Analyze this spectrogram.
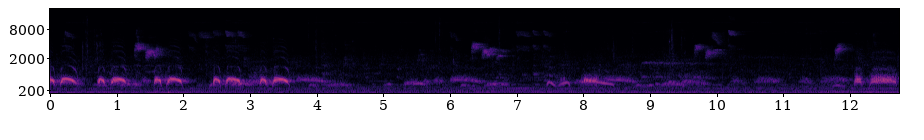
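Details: Thai-type spotted dove used as a decoy, trial cooing on 1 November: a burst of quick looping coos early on, a quieter stretch with scattered soft notes, then more coos near the end, with other birds chirping high.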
